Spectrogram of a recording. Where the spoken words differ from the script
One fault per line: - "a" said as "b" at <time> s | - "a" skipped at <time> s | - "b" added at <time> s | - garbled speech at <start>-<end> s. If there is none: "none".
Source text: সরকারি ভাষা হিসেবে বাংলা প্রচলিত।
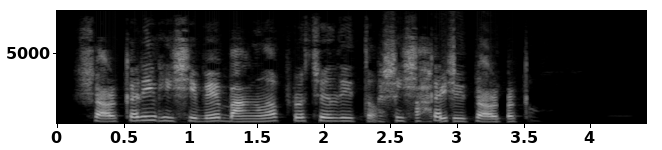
- "ভাষা" skipped at 0.7 s
- garbled speech at 2.4-3.5 s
